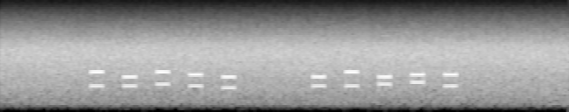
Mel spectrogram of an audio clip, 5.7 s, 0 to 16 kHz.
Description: DTMF, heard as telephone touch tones, dialled by machine, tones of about 120 ms, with phone line noise. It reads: 64951 46705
